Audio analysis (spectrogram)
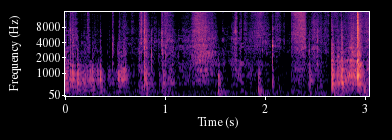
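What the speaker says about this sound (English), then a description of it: "fold and burnish. Do that for each side." A scored paper card for a handmade gift card envelope is being folded and burnished. Soft, dry rubbing and scraping strokes repeat in short, uneven passes close by, with no talking.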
